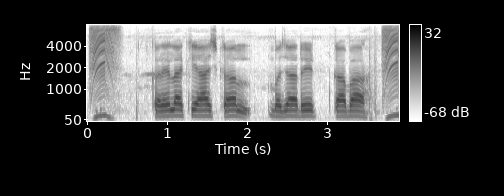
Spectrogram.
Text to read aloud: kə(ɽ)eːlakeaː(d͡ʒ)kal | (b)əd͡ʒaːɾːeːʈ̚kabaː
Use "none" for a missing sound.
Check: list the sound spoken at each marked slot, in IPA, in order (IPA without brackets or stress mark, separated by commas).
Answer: ɾ, d͡ʒ, b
